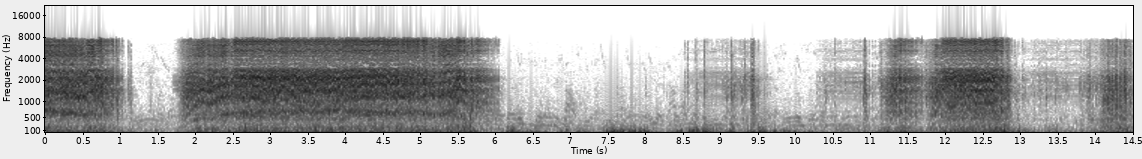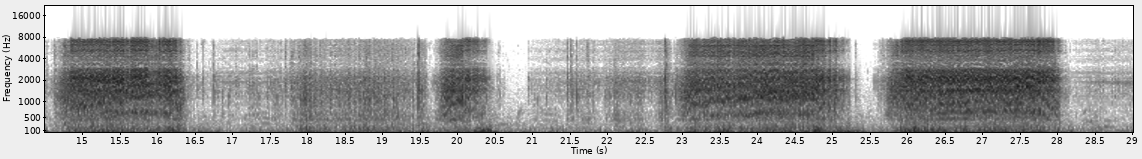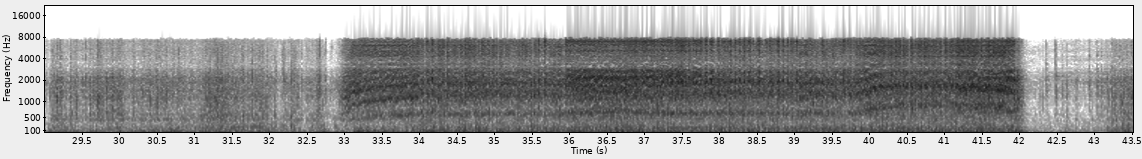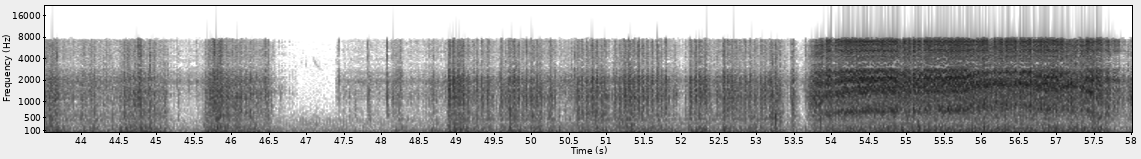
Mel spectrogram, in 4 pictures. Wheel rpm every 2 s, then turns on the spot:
70, 140, 130, 0, 0, 20, 50, 80, 30, 20, 10, 70, 80, 130, 20, 20, 70, 160, 160, 170, 200, 20, 20, 0, 10, 20, 40, 200, 170.
12-14 16-18 28-32 42-46 48-52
